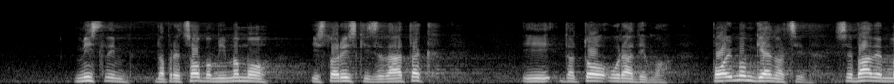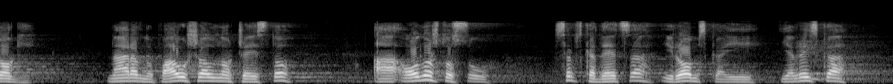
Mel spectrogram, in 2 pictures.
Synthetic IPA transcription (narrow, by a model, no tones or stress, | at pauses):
mislim | d̪apɾed̪so̞bo̞mimamo̞ | ist̪o̞ɾijskizad̪aːt̪ak | id̪at̪o̞ːuɾad̪imo̞ | po̞ːjmo̞mɡe̞no̞t̪sid̪ | se̞baʋemno̞ɡi | naːɾaʋno̞pauʃalˠno̞t͡ʃe̞ːst̪o̞ | ao̞no̞ʃt̪o̞su | sr̩pskad̪e̞t̪saiɾo̞mskai | jeʋɾejska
